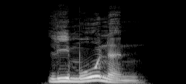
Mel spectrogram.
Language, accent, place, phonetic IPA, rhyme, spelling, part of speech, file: German, Germany, Berlin, [liˈmoːnən], -oːnən, Limonen, noun, De-Limonen.ogg
- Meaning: plural of Limone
